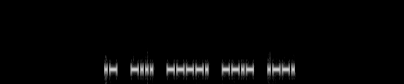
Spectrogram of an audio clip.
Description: Morse code, heard as a keyed tone, about 51 wpm, spaced as for 36 wpm, 700 Hz. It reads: AB9QP
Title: USA Call Signs - 5 Characters - 2x Character Spacing - 50wpm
